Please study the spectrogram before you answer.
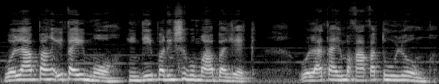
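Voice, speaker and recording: A woman voicing a worried middle-aged mother who speaks to her daughters in a soft, protective way. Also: medium pitch, brisk, faint music behind, lightly acted. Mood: concerned.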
